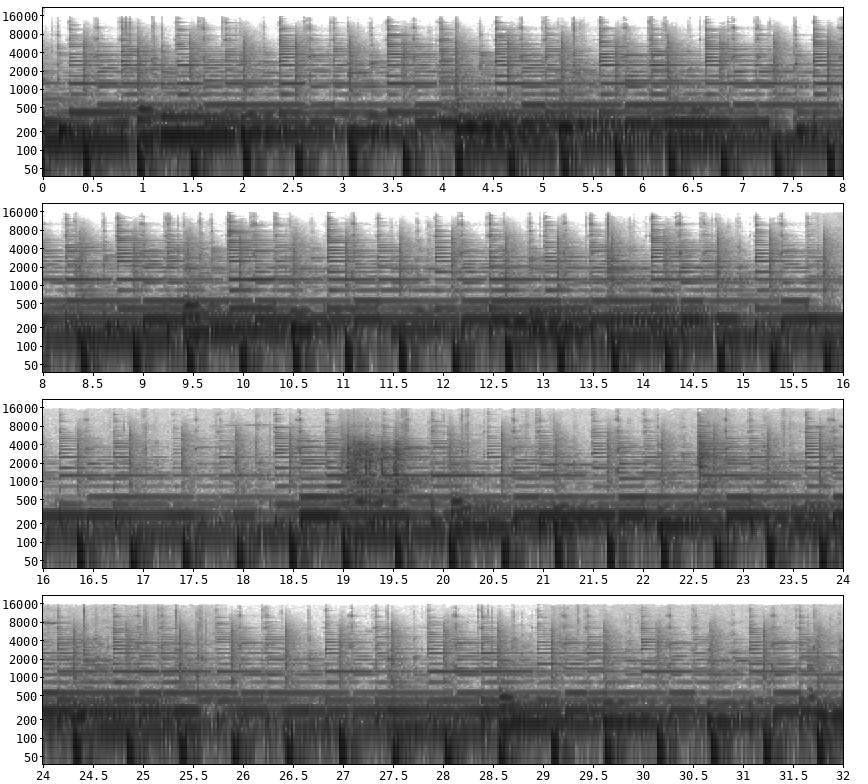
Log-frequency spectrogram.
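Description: Background music: an acoustic folk instrumental with strummed acoustic guitar over a steady beat.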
